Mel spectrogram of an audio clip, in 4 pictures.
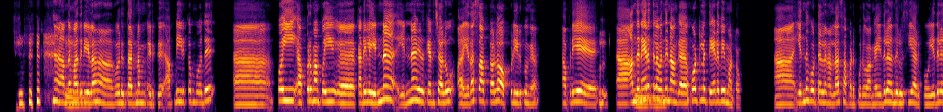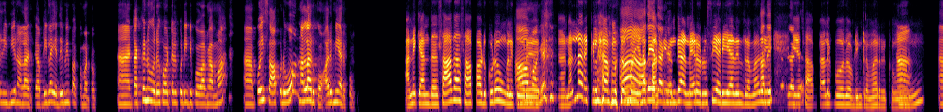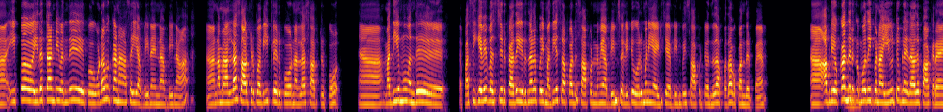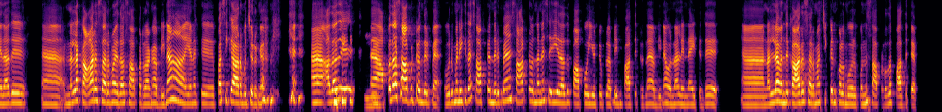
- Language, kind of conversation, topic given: Tamil, podcast, பசியா அல்லது உணவுக்கான ஆசையா என்பதை எப்படி உணர்வது?
- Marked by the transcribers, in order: laugh; other background noise; chuckle; drawn out: "அ"; chuckle; in English: "ரிவ்யூ"; other noise; laughing while speaking: "நல்லா இருக்குல, ஆமா ஆமா"; chuckle; laughing while speaking: "ஆரம்பிச்சிருங்க"; laugh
